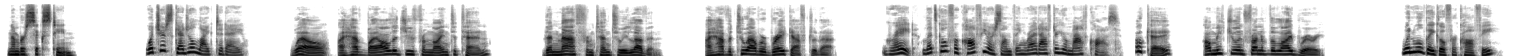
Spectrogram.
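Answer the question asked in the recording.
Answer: At 11, right after math class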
